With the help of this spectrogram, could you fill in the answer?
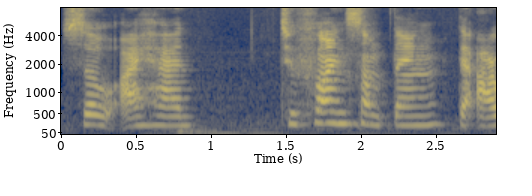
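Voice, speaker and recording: A woman's fairly high, bright, sharp voice with vocal fry, on a very clean recording with a silent background. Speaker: film student. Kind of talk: reflective class vlog. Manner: stutter.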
